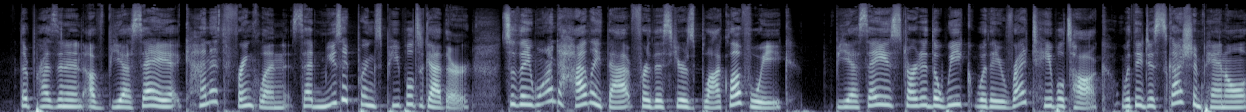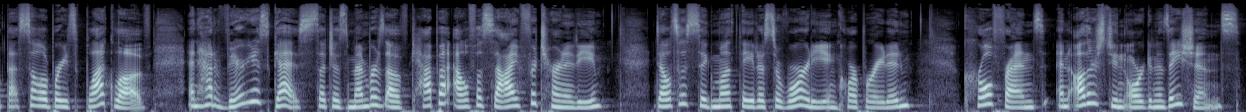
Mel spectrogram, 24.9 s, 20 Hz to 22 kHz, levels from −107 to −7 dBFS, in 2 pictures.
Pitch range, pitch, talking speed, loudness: 215-270 Hz, 235 Hz, 150 wpm, -31 LUFS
